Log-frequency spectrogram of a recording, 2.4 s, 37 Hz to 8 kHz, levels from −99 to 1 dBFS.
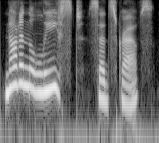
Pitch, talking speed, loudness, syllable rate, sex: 250 Hz, 150 wpm, -16 LUFS, 2.8 syllables/s, female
